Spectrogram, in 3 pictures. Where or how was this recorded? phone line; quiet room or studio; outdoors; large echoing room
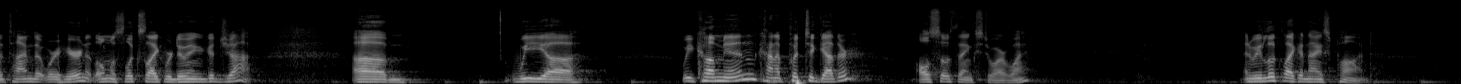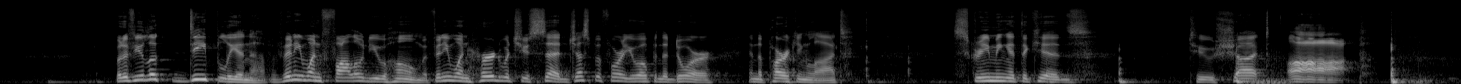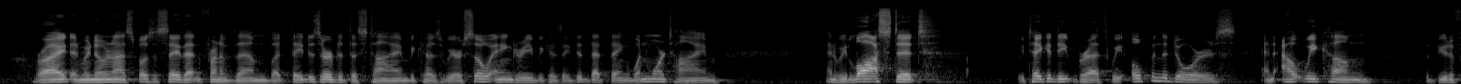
large echoing room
